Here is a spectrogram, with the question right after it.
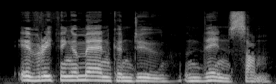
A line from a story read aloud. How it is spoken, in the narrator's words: remarked coldly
